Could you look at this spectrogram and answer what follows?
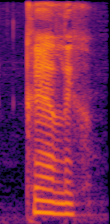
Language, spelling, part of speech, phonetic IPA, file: Ukrainian, келих, noun, [ˈkɛɫex], Uk-келих.ogg
- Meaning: wine glass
